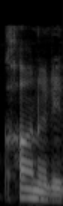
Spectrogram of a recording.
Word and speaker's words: colonel: 내용을 함께 살펴보시겠습니다 카 원어 발음에 유의 하셔야 되겠네요 콜론 a 아니고 커널이 되겠습니다 어느 오피 서브 하에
